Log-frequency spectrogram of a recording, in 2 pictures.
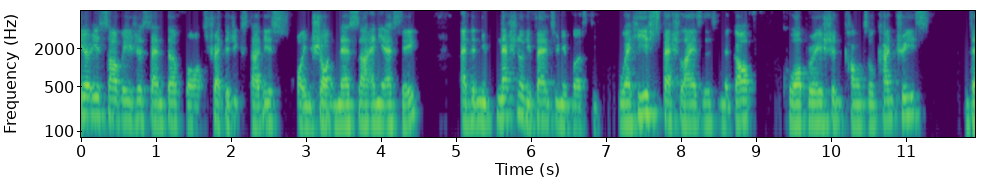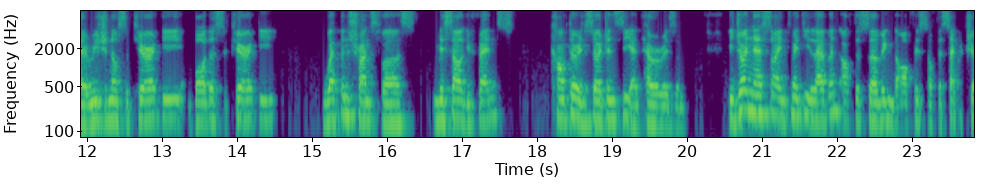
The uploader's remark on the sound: This public talk was conducted online via Zoom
